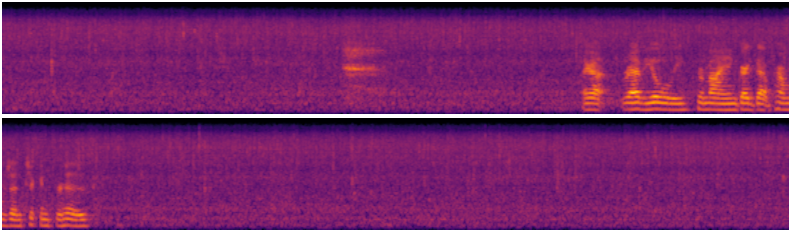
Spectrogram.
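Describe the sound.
Rain from a Florida storm falls in a steady, even hiss that runs the whole length without pause, while a person speaks briefly over it partway through.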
